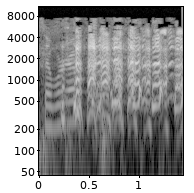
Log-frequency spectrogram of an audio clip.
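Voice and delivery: high, slow, laughing delivery. Real, not acted. Guest joking back to the co-hosts, laughing. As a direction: crack up as you finish the joke.

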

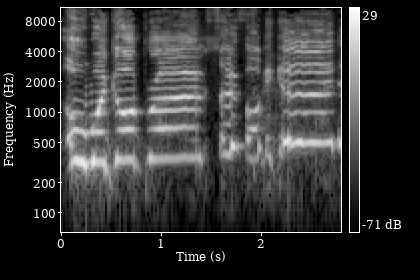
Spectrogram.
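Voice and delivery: very high-pitched squealed gushing; mock drunken rave. Imitating a friend raving to the food-window guy, high mock gushing. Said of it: "And Aaron was like".

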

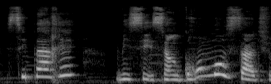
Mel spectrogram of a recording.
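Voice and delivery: mock-shocked father, high-pitched query; imitated incredulous question; shocked echo. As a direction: echo it back high, in disbelief. Father's shocked reaction, retold.

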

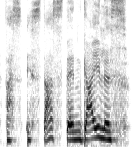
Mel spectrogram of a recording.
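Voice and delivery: slow, drawn-out marvelling; very slow, savoured disbelief; awestruck amazement. Real, not acted. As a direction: stretch each word out in amazement. Awestruck reaction to the clip.

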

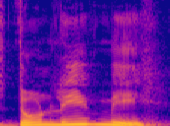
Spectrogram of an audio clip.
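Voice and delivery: slow, pleading, imitating a crying young woman; retold tearful plea. Pastor retelling Haley begging him on the phone, mild tearful plea. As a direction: draw it out like a tearful plea, lightly voiced. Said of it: "'cause she was crying".

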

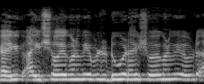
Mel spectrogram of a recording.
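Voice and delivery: mock-anxious dad, words tumbling out; fretting dad. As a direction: imitate a panicking parent firing questions. Imitates dad fretting about her show.

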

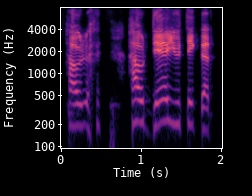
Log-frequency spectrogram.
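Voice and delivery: ordinary talk, nothing marked

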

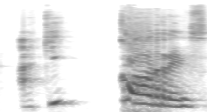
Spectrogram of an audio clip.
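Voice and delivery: urgent call. Retold or imitated. Shouting to friend to run.

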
